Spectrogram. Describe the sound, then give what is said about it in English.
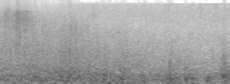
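A heavy thunderstorm at sea rumbles on without pause, deep rolling thunder blending with a steady wash of rain. The noise stays loud throughout, and no voices are heard. “During the journey, a heavy storm hit and threw Fievel off the ship.”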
